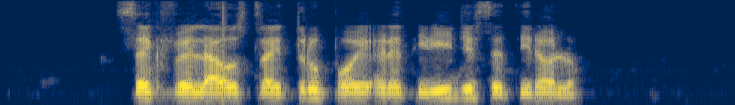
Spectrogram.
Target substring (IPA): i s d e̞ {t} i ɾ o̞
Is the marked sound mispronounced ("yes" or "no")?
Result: no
